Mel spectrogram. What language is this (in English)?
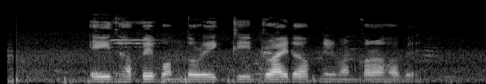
Bangla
